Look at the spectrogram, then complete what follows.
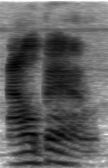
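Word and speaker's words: Albin: by the way i kid you not is pronounced alban yeah just keeps giving a given in saudi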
